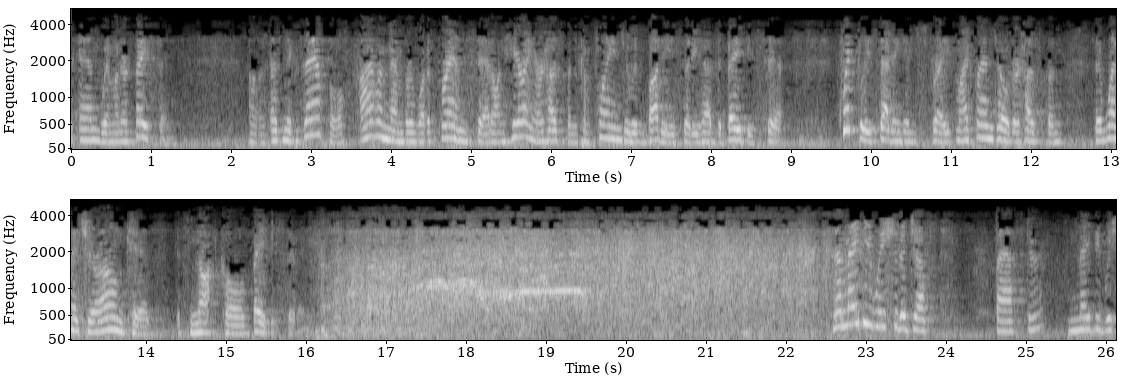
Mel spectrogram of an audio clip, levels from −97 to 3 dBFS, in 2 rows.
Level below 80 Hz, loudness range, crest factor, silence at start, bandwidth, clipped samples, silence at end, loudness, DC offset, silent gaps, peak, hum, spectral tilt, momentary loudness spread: -44 dBFS; 4 LU; 16 dB; 0 s; 4.7 kHz; under 0.1%; 0 s; -19 LUFS; under 0.1%; none; -4 dBFS; none; -10.5 dB/octave; 13 LU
